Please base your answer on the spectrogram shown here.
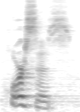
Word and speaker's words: horses: animal, the plural is horses. horses. Right, you have to add the extra little is at the end for the plural of horse to sound like horses.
